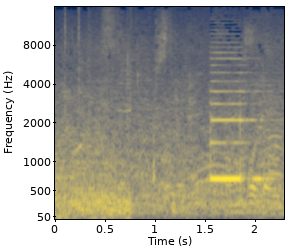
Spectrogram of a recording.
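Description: A single short electronic start beep, one steady tone lasting about a third of a second, about one and a half seconds in: the start signal for an inline speed-skating sprint heat. Before it there is a low murmur of crowd and rink ambience.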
